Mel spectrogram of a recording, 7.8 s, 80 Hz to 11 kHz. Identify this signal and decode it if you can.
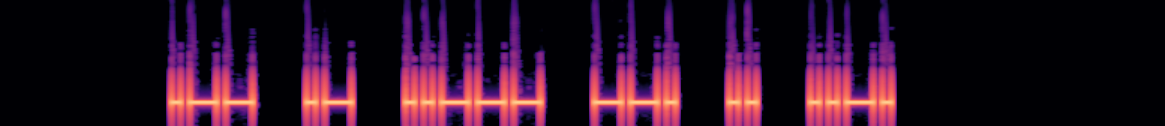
Morse code, heard as a keyed tone, about 20 wpm, spaced as for 15 wpm, 700 Hz. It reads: WA2GIF
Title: 179 Lesson 29g - Slash - Call Signs 20wpm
